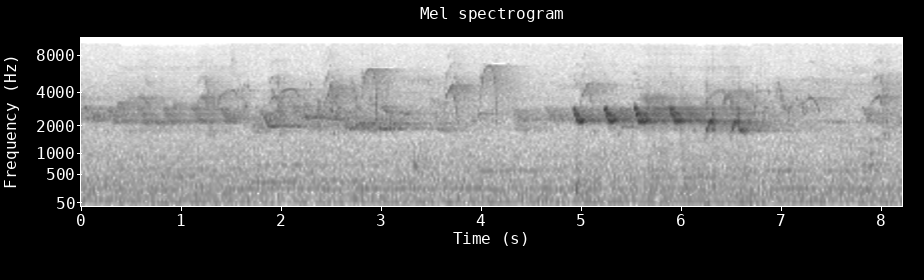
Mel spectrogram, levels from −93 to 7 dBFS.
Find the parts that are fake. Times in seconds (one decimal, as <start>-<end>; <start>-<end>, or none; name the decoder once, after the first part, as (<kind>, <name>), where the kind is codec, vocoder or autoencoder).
0.4-1.5 (vocoder, Vocos); 5.6-6.7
